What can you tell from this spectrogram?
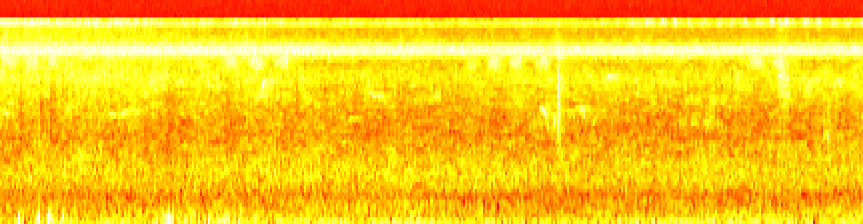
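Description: Rural outdoor ambience: a low wind rumble on the microphone, with a few low bumps in the first two seconds and faint, scattered bird chirps.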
